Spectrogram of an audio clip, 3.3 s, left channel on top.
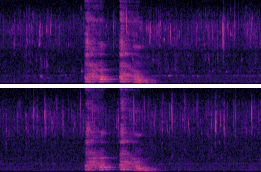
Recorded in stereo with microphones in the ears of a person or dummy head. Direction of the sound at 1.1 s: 45° left (ahead or behind).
